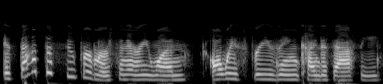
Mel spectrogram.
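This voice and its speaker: Here a woman's voice sits on the high side, animated and a little fast, near an ordinary speaking voice and free of room sound. Voicing a quirky young female harbor intern in a game, she chats, rambles and pokes fun at herself through a muffled, lo-fi sound.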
